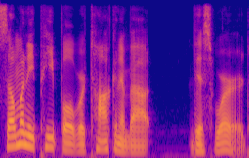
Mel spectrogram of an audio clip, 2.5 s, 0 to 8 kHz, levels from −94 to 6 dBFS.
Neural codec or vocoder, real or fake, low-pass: none; real; 7.2 kHz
